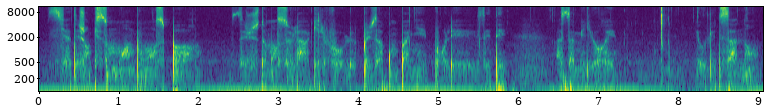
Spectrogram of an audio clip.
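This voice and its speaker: A woman in her thirties whispering softly through an ASMR question-and-answer session, pausing often with fillers. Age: 30s. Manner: soft whisper, hesitant with many fillers. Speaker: ASMR channel host.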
